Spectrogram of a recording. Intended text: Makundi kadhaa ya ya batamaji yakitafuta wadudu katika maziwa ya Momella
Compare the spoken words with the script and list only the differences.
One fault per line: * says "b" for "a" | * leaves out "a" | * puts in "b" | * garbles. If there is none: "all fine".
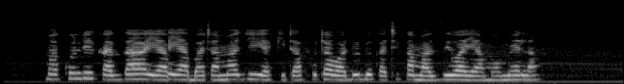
all fine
